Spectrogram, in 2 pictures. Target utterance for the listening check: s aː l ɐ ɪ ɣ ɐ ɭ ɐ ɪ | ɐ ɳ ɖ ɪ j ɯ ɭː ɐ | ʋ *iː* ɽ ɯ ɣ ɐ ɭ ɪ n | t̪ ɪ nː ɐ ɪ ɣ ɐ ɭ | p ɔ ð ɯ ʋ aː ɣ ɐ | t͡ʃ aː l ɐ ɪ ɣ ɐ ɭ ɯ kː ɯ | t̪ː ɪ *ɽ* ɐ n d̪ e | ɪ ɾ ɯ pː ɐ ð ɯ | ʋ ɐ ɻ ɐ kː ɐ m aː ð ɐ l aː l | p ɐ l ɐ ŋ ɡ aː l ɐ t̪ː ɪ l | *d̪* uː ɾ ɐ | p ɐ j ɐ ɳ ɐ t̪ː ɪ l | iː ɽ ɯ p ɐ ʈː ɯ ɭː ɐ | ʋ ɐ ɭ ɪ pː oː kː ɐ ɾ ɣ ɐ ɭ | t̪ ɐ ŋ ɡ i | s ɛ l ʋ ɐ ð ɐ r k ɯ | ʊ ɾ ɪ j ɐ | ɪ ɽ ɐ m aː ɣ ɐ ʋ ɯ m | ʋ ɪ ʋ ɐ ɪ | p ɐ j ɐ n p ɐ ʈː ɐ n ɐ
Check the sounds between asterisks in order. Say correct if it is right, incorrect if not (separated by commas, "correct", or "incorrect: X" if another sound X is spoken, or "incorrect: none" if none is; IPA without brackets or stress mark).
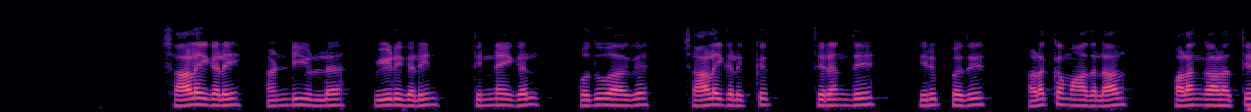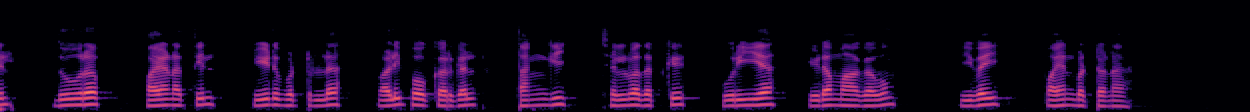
correct, incorrect: ɾ, correct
